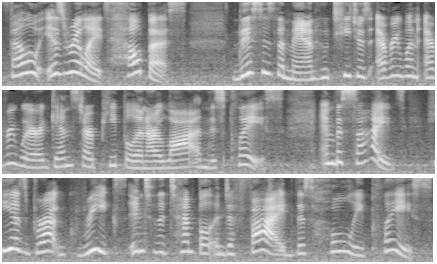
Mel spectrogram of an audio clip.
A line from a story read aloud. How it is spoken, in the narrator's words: They shouting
